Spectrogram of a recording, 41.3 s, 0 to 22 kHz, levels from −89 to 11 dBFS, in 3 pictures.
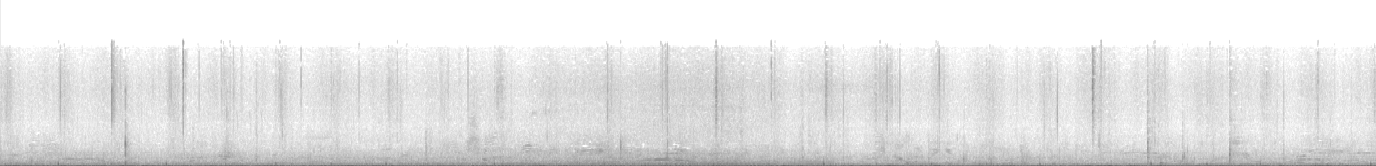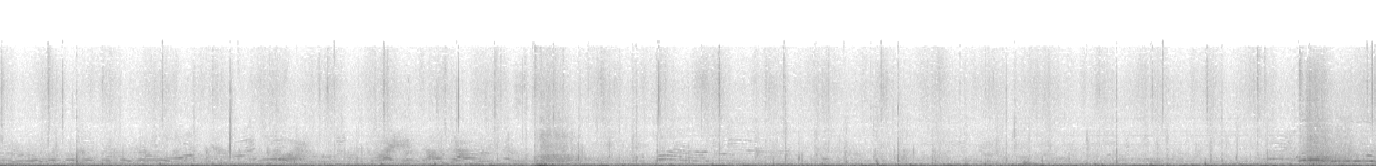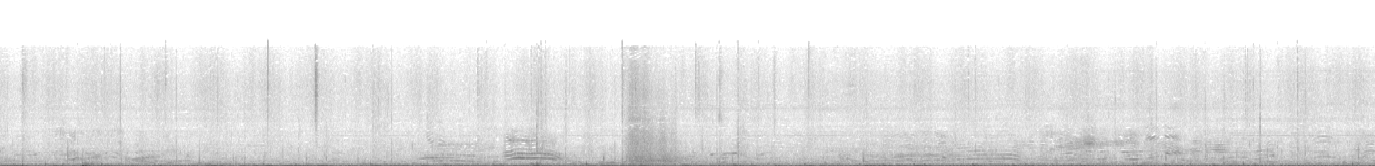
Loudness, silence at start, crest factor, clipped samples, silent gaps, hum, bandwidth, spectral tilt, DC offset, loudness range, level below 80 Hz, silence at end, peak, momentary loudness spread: -40 LUFS; 0 s; 20 dB; under 0.1%; none; none; 16.5 kHz; -6 dB/octave; under 0.1%; 2 LU; -38 dBFS; 0 s; -12 dBFS; 4 LU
